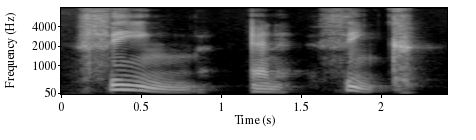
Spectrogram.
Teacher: thing and think use the long e sound not the short I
